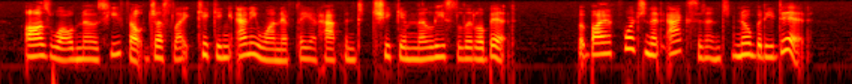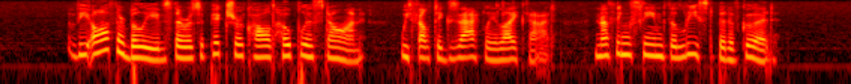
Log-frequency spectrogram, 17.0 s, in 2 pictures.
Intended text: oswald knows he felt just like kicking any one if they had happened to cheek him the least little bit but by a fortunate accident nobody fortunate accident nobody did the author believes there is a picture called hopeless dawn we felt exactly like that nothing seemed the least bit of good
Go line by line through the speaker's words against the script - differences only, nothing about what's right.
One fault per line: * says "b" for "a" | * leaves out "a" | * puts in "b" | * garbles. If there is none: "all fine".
* leaves out "fortunate accident nobody"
